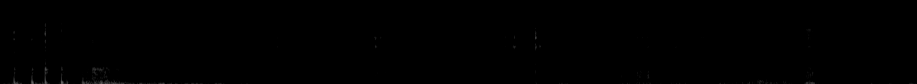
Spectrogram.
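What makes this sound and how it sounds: Fingertips and nails tap along the frame of a small, square, light-wood desk alarm clock held in both hands. Quick, dry, brittle clicks come in irregular bursts, mixed with soft, bright scratchy rubbing against the wood. Each tap dies away almost at once, with a faint low hum underneath.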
